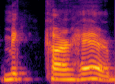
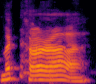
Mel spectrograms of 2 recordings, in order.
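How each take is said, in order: First: The name ends with a 'hair' sound. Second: The name ends with a 'ra' sound. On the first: The speaker calls it wrong. "I didn't pronounce it first" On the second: The speaker calls it right. "It's pronounced Makara"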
